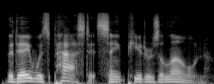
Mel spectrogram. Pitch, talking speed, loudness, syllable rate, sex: 120 Hz, 225 wpm, -19 LUFS, 6.1 syllables/s, male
